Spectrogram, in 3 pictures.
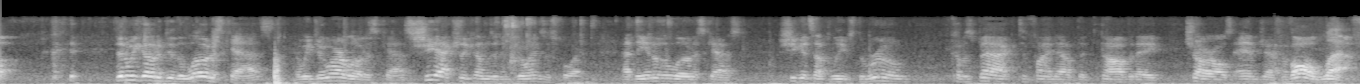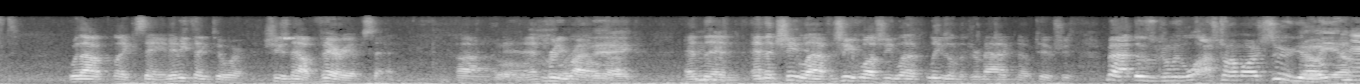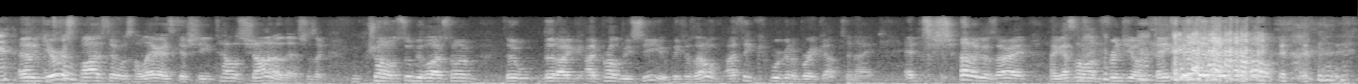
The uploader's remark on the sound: Tonight we are live from UFC 152.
